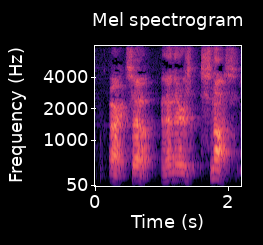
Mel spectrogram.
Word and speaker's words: snus: Alright, so, and then there's snus, like I said. S-N-U-S. I couldn't even spell it, I had to look.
